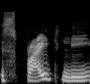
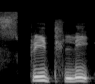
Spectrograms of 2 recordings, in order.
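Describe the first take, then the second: First: The first syllable has a long 'eye' vowel. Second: The first syllable has a short 'ih' vowel. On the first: The speaker calls it wrong. "স্প্রাইটলি না বলে" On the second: The speaker calls it right. "স্প্রিটলি বললে কিন্তু সবচাইতে better হবে"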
